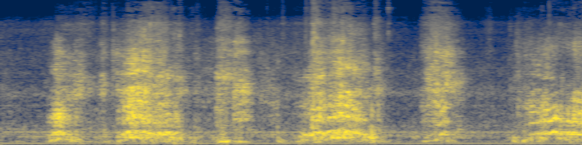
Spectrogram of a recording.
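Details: Whippets play-wrestling as pets: rough, throaty growls come in bursts of about a second, rising and falling, separated by short quiet gaps, with some huffing breaths between.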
